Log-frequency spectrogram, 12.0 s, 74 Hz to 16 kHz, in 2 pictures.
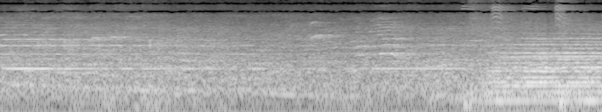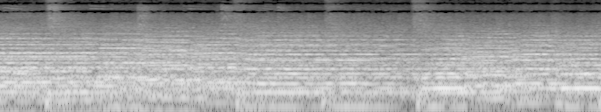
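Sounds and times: wind band sustained chords: 0:00.0 - 0:03.0, 0:04.3 - 0:12.0.

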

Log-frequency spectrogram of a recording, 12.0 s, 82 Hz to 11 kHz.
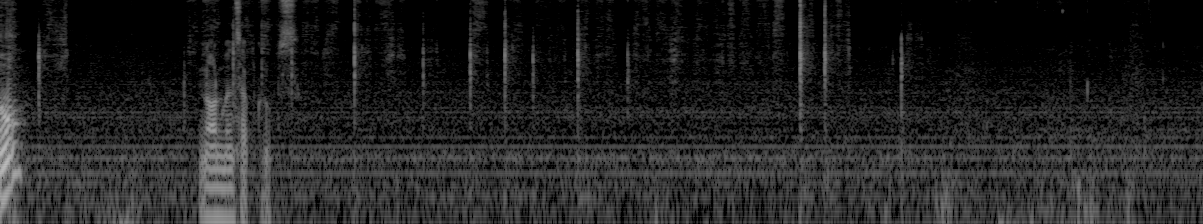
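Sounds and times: chalk scratching on blackboard: 0:00.0 - 0:00.7, 0:01.9 - 0:09.2
low room hum: 0:00.0 - 0:12.0.

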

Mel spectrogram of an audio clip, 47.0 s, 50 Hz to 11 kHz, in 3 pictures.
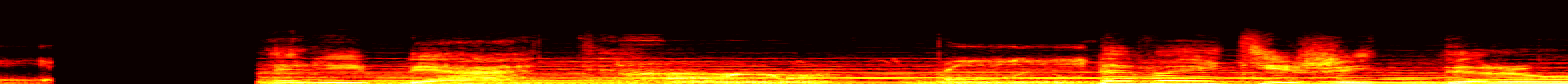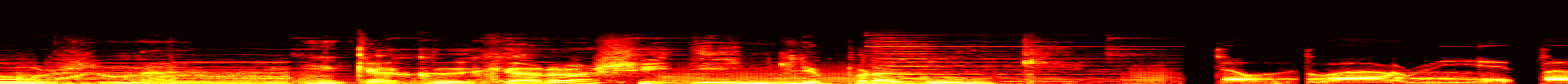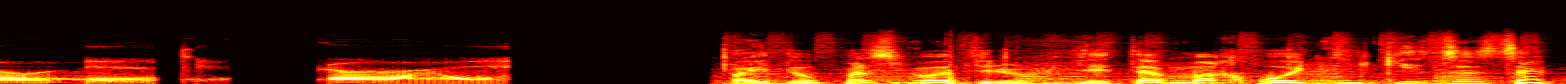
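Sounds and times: slowed deep cartoon voice: 0:02.6 - 0:05.4, 0:09.4 - 0:13.8, 0:14.4 - 0:17.7, 0:18.6 - 0:25.5, 0:27.9 - 0:33.7, 0:38.6 - 0:47.0
slowed background music: 0:02.6 - 0:27.6, 0:38.5 - 0:47.0.

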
